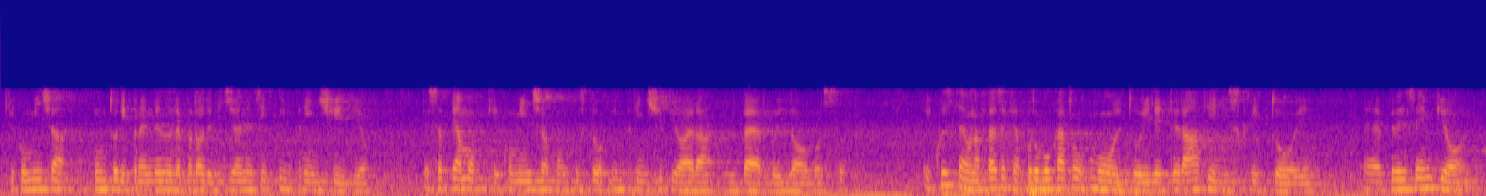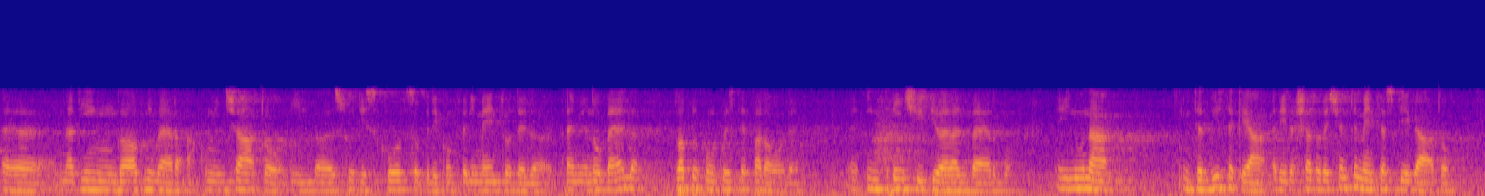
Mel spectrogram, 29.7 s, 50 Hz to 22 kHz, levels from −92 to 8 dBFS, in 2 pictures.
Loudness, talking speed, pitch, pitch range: -23 LUFS, 150 wpm, 145 Hz, 135-155 Hz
